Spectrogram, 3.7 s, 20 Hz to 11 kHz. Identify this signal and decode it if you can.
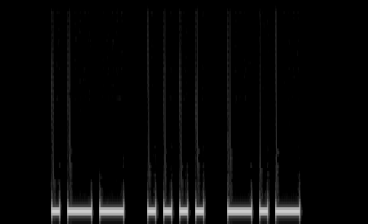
Morse code, heard as a keyed tone, about 15 wpm, 700 Hz. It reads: WHK
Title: USA Call Sign Postfixes - 3 Letters 15wpm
